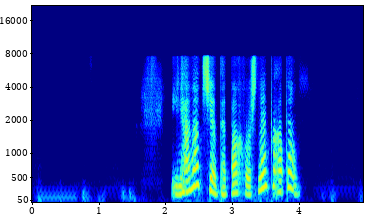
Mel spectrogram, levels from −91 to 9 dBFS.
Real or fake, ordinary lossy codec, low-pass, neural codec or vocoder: fake; none; none; codec, 16 kHz, 0.5 kbps, FreqCodec, smaller model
